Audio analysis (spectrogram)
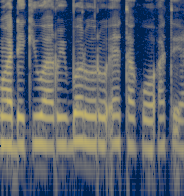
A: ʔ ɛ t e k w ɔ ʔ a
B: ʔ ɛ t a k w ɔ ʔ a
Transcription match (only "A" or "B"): B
